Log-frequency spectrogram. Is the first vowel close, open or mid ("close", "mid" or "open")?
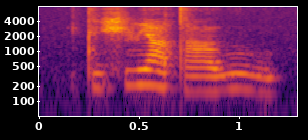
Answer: close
